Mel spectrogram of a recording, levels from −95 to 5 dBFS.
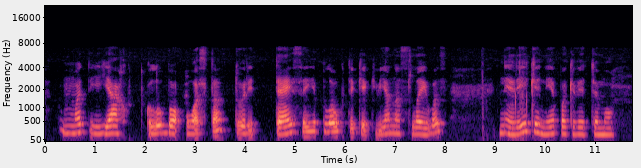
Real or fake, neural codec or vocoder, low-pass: real; none; 7.2 kHz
